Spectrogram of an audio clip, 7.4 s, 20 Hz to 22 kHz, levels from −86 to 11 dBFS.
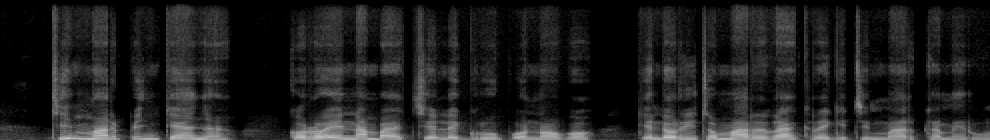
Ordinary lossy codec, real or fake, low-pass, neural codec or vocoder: none; fake; none; codec, 44.1 kHz, 7.8 kbps, DAC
